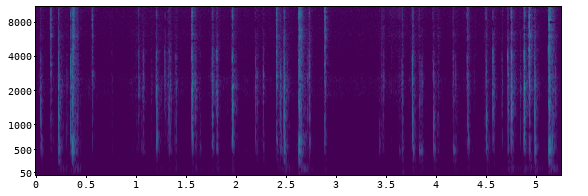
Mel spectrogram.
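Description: Fingertips of both hands type on a white/cream plastic retro computer keyboard with round typewriter-style keycaps, resting on a desk. Short, crisp clicks come in irregular bursts, with a brief pause near the middle, and each keystroke dies away almost at once.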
